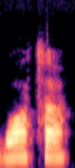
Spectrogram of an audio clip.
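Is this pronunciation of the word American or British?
British. It is said in a British accent. "e britânico"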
